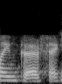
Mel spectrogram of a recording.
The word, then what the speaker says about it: Imperfect: Leggevo nel vostro sito, I am perfect o imperfect, come preferisci che si pronuncia? – Benissimo, imperfect.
